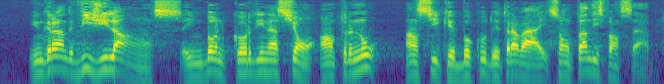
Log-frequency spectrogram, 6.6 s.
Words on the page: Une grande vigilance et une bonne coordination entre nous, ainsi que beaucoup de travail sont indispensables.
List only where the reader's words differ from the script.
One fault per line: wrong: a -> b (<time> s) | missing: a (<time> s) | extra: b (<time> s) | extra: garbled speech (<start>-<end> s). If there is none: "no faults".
no faults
